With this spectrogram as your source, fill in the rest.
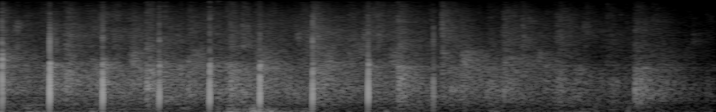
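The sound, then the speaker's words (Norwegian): A short round of applause from a small group: roughly a dozen distinct claps at a fairly even pace, sharp and bright, fading out after a few seconds. No one speaks. “Ja, vi må klappe.”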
